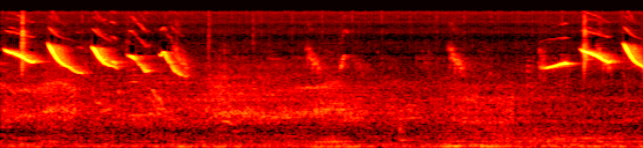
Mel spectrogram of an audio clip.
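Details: Rufous-collared sparrow song used to warm up captive tico-ticos: a quick string of loud, high whistles, each sliding downward, fades into soft chips before a new rising-then-falling phrase starts, over faint low background noise.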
